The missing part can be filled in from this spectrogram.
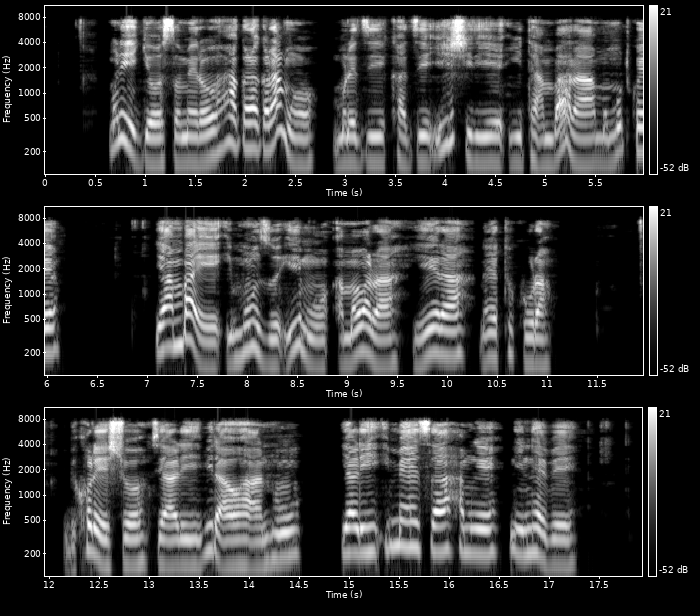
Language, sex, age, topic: Rundi, male, 18-24, education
